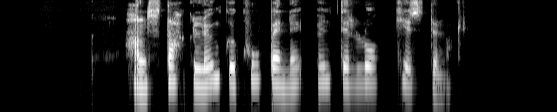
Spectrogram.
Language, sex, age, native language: Icelandic, female, 20-29, Icelandic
